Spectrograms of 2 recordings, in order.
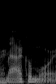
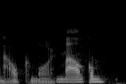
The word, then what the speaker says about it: Macklemore: Macklemore, yeah. I keep saying Malcolm.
